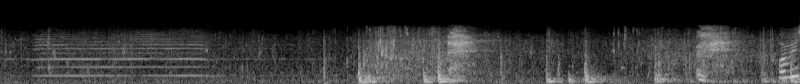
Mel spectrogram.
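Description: Oars of a rowing boat dipping and splashing in the water, with knocks, a stroke roughly every two and a half seconds, starting about three and a half seconds in. Before that, a steady pitched tone holds for about two seconds.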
